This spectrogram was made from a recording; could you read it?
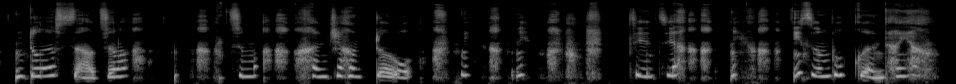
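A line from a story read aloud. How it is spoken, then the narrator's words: Pouting, near tears. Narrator (Chinese): 陈静猛然睁大眼睛，黑白分明的母中顿时涌出一股水气，撅着嘴好像快要哭出来一样说道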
